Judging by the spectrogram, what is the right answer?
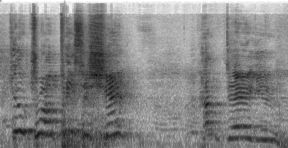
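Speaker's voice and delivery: put-on yelling at a drunk bum in the park. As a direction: scream at him, outraged. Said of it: "I started to yell at him".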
